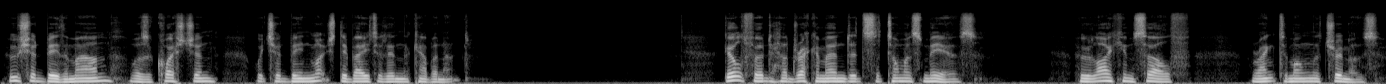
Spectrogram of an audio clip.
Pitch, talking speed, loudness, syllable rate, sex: 135 Hz, 125 wpm, -18 LUFS, 4.9 syllables/s, male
